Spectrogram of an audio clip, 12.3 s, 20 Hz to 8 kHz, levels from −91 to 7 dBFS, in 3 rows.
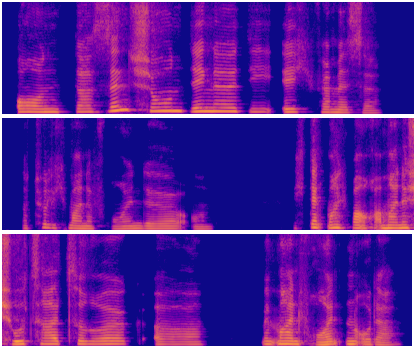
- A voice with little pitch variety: No, average, 3.3 semitones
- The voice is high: Yes, high, 200 Hz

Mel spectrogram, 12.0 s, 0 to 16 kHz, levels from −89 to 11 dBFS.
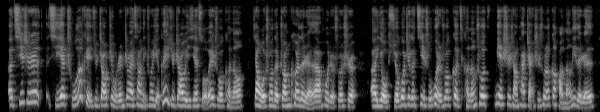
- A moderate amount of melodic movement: Yes, average, 3.7 semitones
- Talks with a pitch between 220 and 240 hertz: Yes, high, 230 Hz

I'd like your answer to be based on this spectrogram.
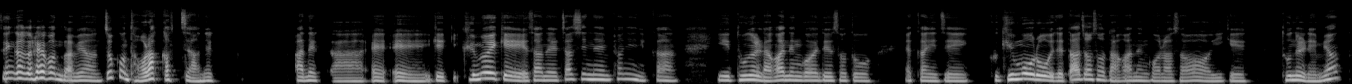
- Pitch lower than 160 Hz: No, medium, 185 Hz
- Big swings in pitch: No, average, 4.8 semitones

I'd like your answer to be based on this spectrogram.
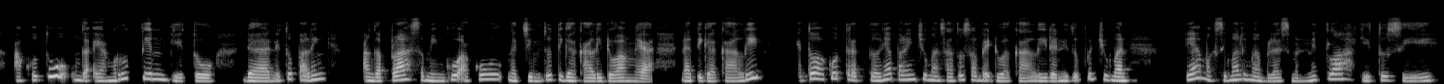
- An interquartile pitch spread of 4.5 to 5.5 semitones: Yes, average, 5.2 semitones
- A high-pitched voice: No, medium, 175 Hz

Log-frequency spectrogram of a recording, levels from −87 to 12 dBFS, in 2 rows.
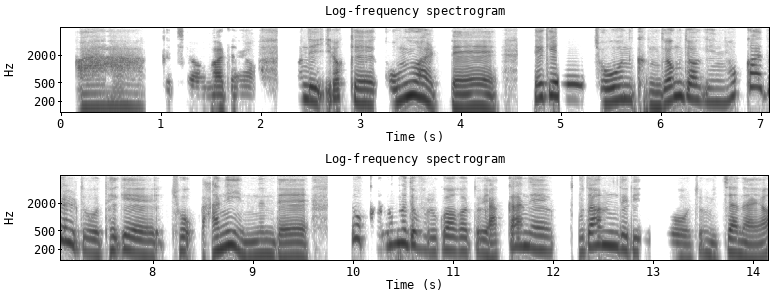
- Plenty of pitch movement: Yes, wide, 7.0 semitones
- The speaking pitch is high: No, medium, 180 Hz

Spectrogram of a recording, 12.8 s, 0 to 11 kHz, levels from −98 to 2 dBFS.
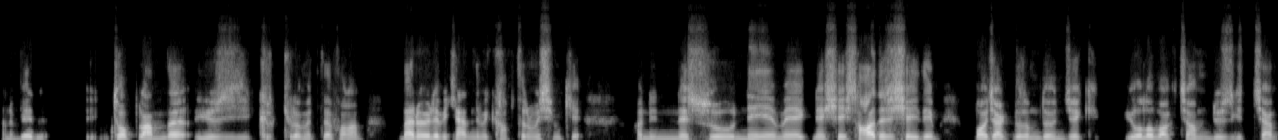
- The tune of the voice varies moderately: No, narrow, 2.2 semitones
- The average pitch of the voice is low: Yes, low, 115 Hz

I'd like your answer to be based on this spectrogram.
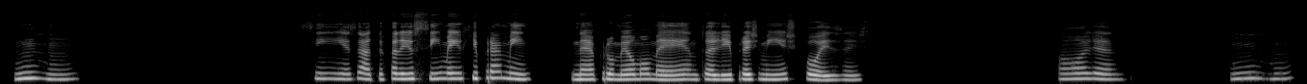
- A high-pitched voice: Yes, high, 245 Hz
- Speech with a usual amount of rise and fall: No, narrow, 2.2 semitones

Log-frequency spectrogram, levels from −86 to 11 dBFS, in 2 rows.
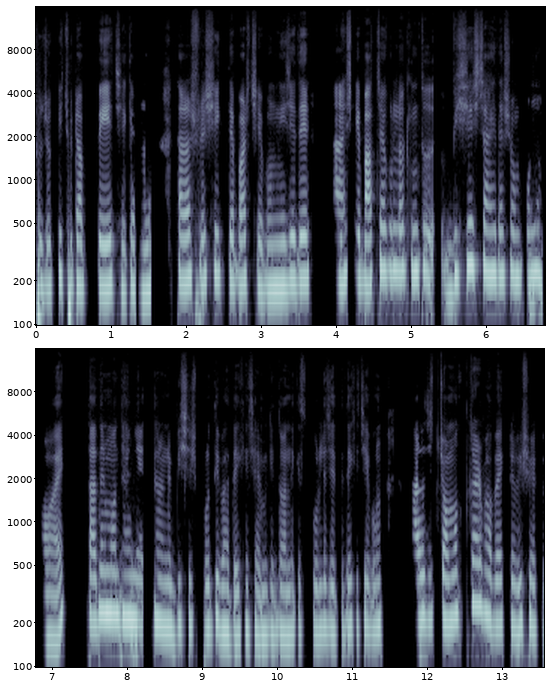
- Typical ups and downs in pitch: Yes, average, 3.1 semitones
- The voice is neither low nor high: No, high, 195 Hz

